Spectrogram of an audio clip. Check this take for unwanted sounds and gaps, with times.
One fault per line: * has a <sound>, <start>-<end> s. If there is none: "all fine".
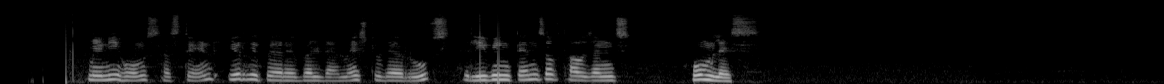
all fine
